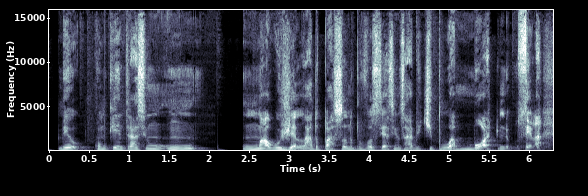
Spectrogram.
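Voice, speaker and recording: Music plays in the background as a man speaks at a moderate pace. His pitch is fairly high and his intonation fairly even. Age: 40s. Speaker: missionary and church deacon. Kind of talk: testimony.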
